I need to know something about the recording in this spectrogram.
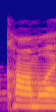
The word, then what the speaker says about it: Kamala: Kamala, and I'm calling you Kamala because for all of those who are mispronouncing it, I want you all to know how to say it.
